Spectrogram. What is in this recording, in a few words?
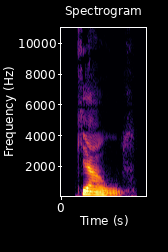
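"geall", Scottish Gaelic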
